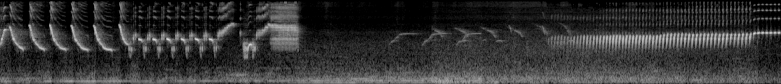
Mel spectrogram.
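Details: Atlantic canary singing a training song meant for young canaries: fast falling whistles, a quick chattering trill and a harsh burst, a soft pause with scattered chirps, then a loud sustained rolling tour.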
